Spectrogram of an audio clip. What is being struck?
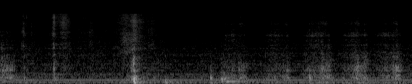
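Pen tip on a paper sheet.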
